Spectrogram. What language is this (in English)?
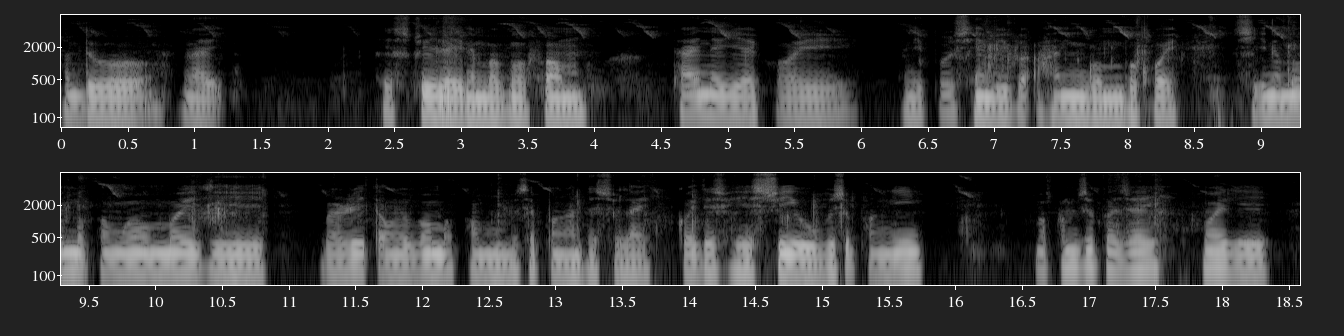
Manipuri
